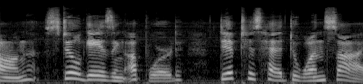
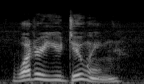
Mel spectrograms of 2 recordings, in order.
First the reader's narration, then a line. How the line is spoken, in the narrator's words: asked softly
